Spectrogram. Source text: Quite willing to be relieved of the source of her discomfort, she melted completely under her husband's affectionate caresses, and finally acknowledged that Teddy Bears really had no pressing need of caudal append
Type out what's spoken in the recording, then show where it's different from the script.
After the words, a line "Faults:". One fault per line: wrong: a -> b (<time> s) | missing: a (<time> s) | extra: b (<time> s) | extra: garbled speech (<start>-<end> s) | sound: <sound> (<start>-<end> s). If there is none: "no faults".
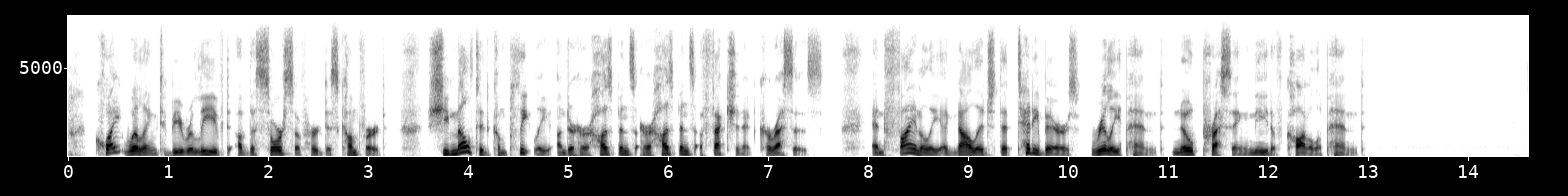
Quite willing to be relieved of the source of her discomfort, she melted completely under her husband's her husband's affectionate caresses, and finally acknowledged that Teddy Bears really append no pressing need of caudal append
Faults:
extra: her husband's (5.7 s)
wrong: had -> append (10.5 s)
